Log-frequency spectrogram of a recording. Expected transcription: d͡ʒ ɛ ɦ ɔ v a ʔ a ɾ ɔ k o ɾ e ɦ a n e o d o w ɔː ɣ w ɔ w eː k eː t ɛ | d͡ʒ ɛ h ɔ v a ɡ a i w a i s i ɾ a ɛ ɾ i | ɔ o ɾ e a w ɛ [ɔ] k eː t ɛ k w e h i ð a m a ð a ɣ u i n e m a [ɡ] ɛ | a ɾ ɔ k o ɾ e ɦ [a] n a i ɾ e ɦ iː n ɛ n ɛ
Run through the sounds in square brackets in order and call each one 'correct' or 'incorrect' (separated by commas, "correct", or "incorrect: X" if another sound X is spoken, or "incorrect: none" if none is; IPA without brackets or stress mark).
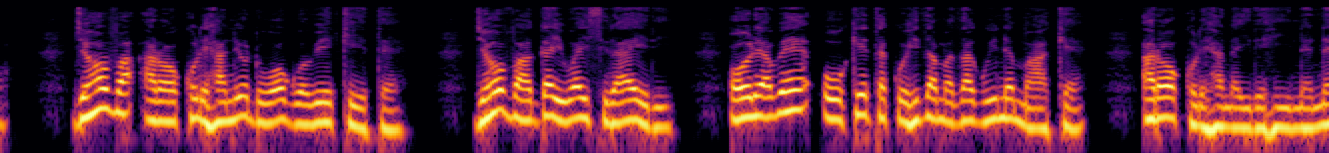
incorrect: o, incorrect: k, correct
